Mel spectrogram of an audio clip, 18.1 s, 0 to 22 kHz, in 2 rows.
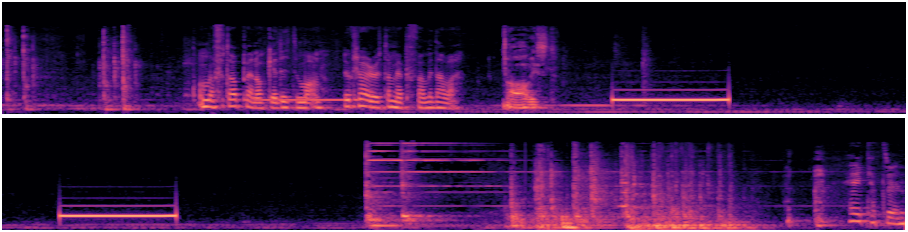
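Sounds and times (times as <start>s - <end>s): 
speech: 2.0s - 6.2s, 17.9s - 18.0s
phone line clicking open: 6.1s - 7.3s, 9.6s - 10.8s, 12.6s - 17.1s
telephone ringback tone while calling: 6.1s - 7.3s, 9.6s - 10.8s, 12.6s - 17.4s
clattering and rustling: 14.1s - 16.8s.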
